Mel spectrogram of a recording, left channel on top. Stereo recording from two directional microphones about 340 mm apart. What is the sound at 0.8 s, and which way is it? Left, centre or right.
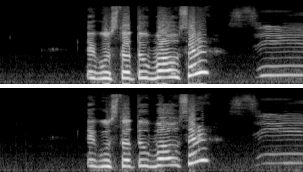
A woman's voice, centre.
